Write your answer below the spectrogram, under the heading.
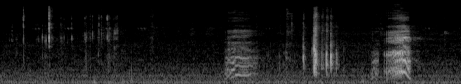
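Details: Pet military macaw outdoors after a shower gives a few harsh, raspy squawks spaced about a second apart, with faint clicks and handling sounds before them.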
